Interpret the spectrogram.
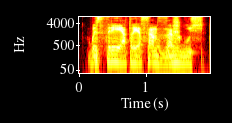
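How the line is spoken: Hissing. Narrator (Russian): прошипел Проня

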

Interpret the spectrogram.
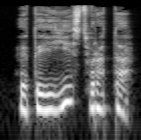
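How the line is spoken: Quiet question. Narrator (Russian): спросила тихо

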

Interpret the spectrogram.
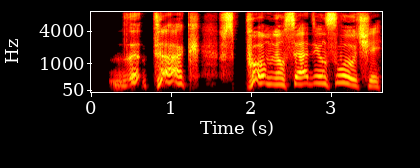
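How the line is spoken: Strained through laughter. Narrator (Russian): выдавил Луис сквозь смех

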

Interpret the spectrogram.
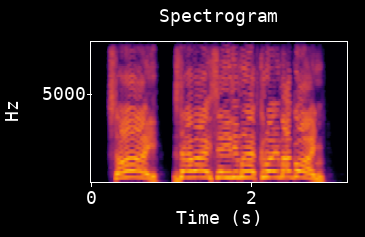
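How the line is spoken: Shout. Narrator (Russian): закричал один из них

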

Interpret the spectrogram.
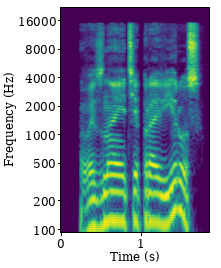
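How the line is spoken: Unexpectedly cold, calm question. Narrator (Russian): Неожиданно холодным и спокойным голосом спросил он

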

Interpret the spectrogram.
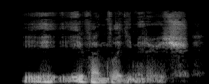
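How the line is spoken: Breathless, fighting nausea. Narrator (Russian): выдохнула, явно борясь с подступающей тошнотой

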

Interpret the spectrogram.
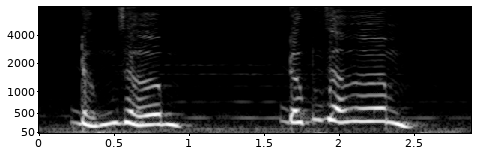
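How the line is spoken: Yelling. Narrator (Vietnamese): Ông Doãn gào lên

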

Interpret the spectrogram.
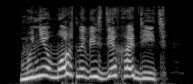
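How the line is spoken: Shouted. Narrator (Russian): крикнула Гретхен

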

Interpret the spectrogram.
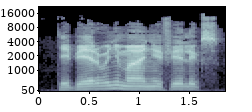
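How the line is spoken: Calm. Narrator (Russian): спокойно продолжил поручик

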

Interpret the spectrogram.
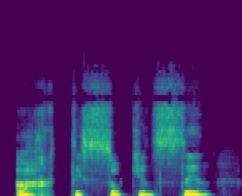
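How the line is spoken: Muttering. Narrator (Russian): бормочет

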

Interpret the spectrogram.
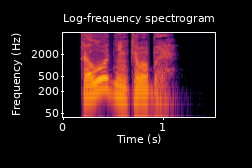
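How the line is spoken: Sigh. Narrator (Russian): вздохнул он

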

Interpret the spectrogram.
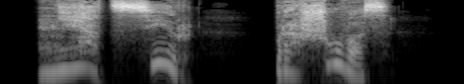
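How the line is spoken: Whisper. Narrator (Russian): прошептала она

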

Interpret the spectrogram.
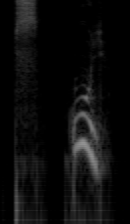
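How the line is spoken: Whispered. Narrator (Russian): прошептал Селим

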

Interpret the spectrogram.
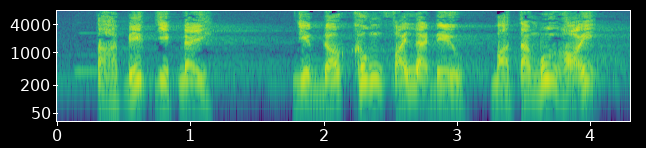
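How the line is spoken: Loud, exasperated shout. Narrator (Vietnamese): Tôi không kìm được nữa, quát to

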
